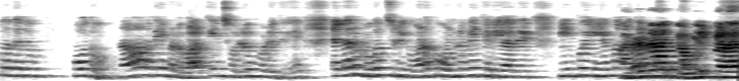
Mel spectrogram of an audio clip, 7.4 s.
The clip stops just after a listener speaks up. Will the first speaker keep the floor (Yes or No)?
No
